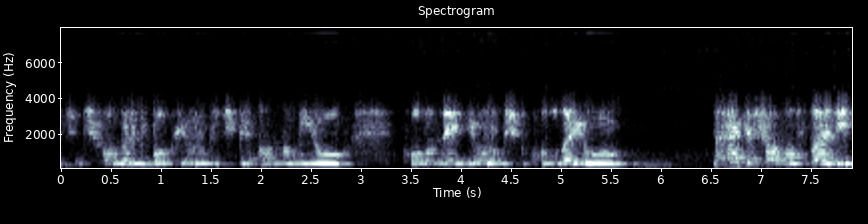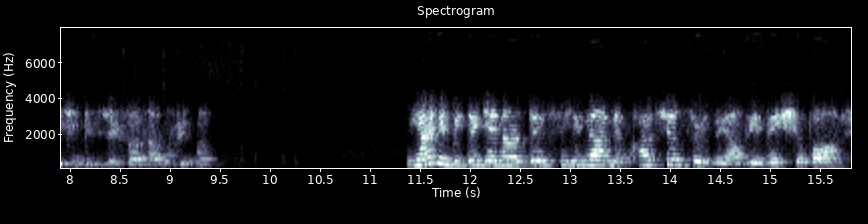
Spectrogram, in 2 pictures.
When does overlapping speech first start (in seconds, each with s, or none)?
none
